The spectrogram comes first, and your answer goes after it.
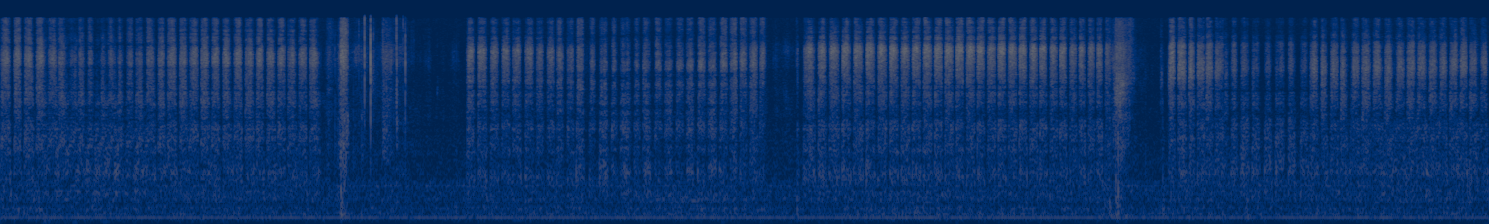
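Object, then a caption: Felt-tip marker on a thin paper sheet. A felt-tip marker is rubbed across a thin paper coloring sheet resting on a hardcover book in repeated coloring strokes. It makes a continuous, bright, scratchy rasp of rapid back-and-forth strokes, broken by three brief pauses. A faint steady low hum sits underneath.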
